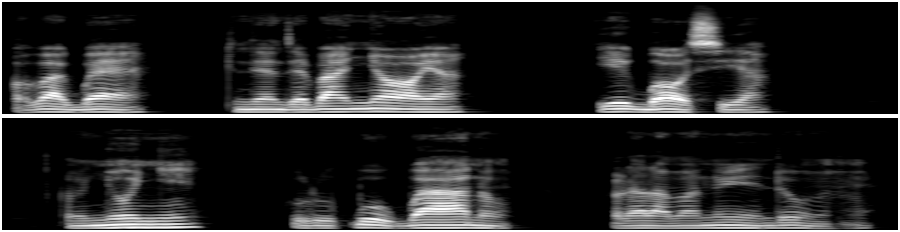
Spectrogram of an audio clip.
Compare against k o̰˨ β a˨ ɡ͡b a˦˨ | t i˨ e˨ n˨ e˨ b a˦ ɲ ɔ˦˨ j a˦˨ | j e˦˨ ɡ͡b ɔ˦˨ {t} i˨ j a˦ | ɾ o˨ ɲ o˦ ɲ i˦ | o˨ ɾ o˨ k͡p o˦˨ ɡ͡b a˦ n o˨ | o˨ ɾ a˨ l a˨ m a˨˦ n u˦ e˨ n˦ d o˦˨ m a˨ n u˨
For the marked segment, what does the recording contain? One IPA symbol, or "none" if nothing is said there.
s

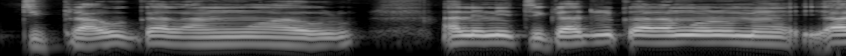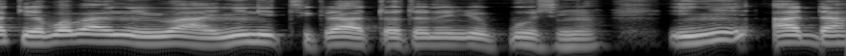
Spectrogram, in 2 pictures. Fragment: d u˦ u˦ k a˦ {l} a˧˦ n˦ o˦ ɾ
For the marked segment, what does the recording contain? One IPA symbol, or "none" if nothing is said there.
l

